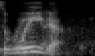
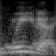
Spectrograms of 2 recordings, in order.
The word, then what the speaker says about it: Oeida: It's Oeida. – Oeida. – Yes, it starts with an O, but it's Oeida. It's French.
